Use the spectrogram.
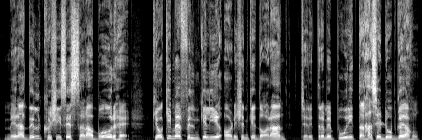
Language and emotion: Hindi, happy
